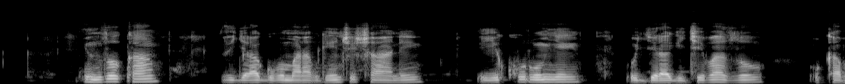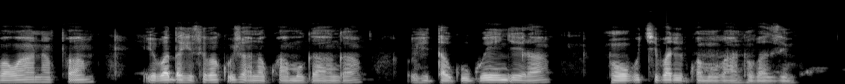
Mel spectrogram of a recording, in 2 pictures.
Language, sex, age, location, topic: Kinyarwanda, male, 18-24, Musanze, agriculture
